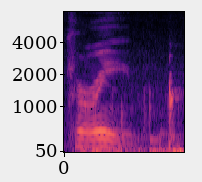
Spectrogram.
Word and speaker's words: Kareem: I've been calling himWami. Jesus Christ. Kareem. My fault. Kareem. Uh, why you didn't tell me I was saying your name wrong, man? It's Kareem.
